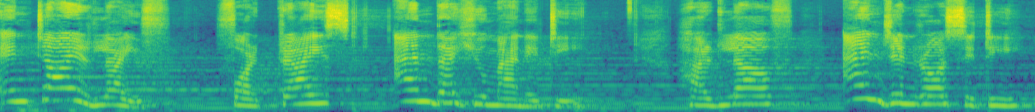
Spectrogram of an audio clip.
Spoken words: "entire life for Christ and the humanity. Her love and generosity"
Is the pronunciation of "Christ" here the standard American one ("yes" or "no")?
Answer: yes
